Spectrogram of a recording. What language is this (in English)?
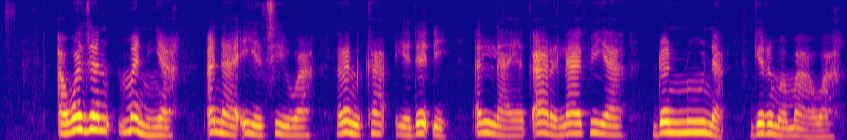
Hausa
